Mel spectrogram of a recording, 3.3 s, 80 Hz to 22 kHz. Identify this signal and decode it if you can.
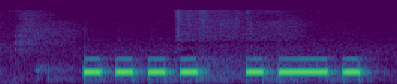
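Morse code, heard as a keyed tone, about 9 wpm, 650 Hz. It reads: HR
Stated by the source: Morse code speed-up practice at 9 WPM, from JH8CBH.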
